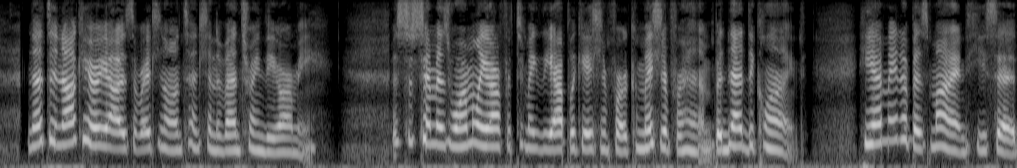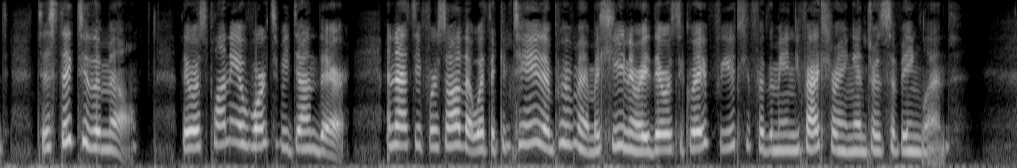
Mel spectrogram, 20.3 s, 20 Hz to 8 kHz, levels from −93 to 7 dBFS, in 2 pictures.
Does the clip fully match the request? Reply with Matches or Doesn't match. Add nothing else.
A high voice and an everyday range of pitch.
Matches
